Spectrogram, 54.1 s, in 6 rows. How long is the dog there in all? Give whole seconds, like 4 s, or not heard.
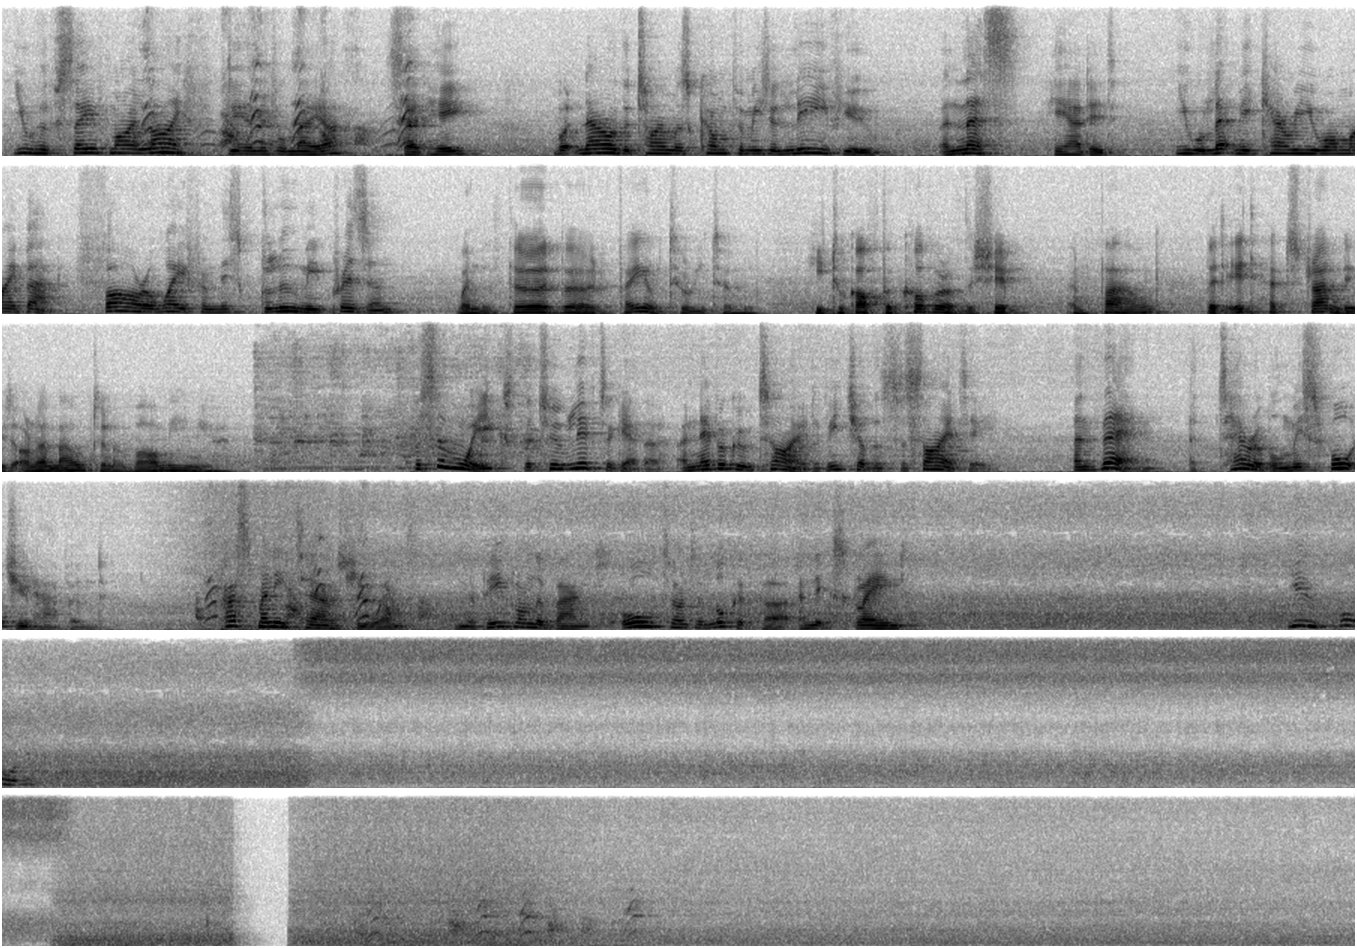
6 s.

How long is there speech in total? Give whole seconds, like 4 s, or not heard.
32 s.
